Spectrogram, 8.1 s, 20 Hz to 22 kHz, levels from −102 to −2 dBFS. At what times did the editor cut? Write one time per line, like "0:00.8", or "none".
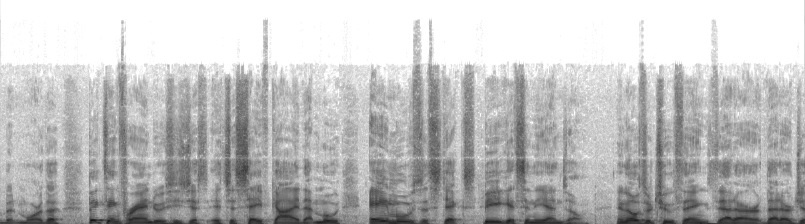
0:04.8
